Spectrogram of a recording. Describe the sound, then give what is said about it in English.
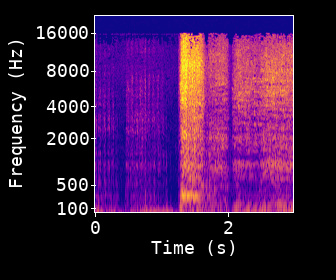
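A white tiger with brown stripes at a shelter for rescued animals lets out a deep, rough roar that bursts in loudly after a low rumbling growl, then trails into breathy, rumbling grunts. “Here we met the tigers.”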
